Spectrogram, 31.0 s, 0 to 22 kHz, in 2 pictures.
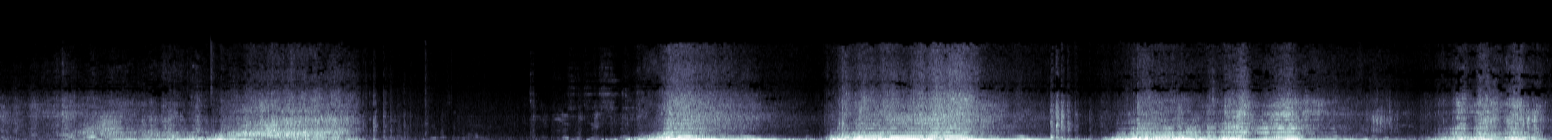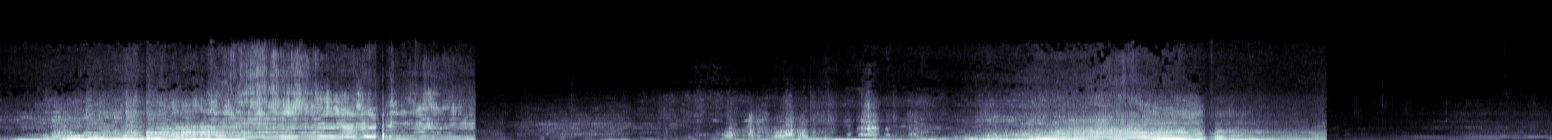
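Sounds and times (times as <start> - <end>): rally cars at full throttle: 0.0 - 4.3, 5.9 - 31.0.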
